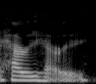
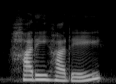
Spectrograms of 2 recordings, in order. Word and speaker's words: Hari Hari: I used to call it Harry Harry, which I didn't realise at the time, but Hari Hari, because I was pronouncing it wrong, is actually a town on the west coast.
